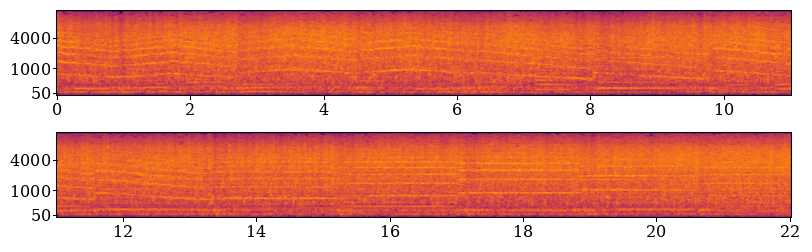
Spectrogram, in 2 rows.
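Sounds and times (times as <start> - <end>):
dramatic film score: 0.0 - 22.0
floodwater rushing through rapids: 0.0 - 22.0.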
